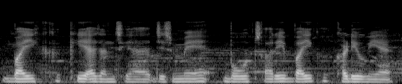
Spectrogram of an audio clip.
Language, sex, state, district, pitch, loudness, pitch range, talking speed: Hindi, male, Uttar Pradesh, Shamli, 130 Hz, -21 LUFS, 125-135 Hz, 165 wpm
